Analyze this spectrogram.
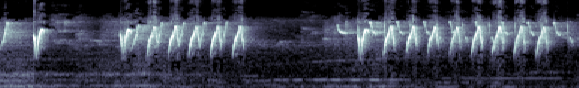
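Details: Bar-winged prinia in a fast 'ngebren' song meant to draw other prinias into singing: one bright note followed by two tight runs of sharp, dipping chirps, the second run longer, with a soft background hum.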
